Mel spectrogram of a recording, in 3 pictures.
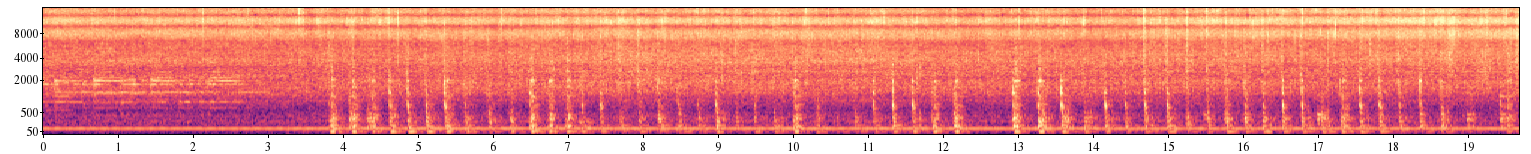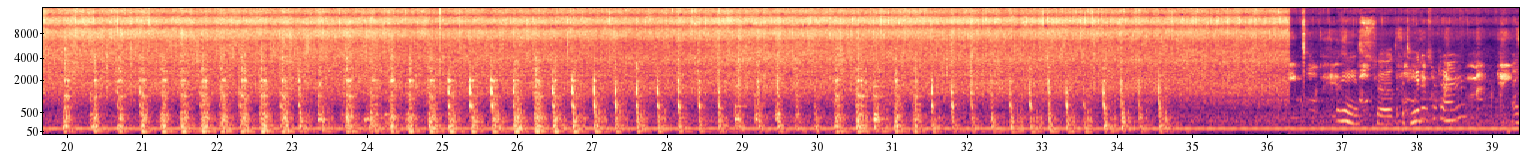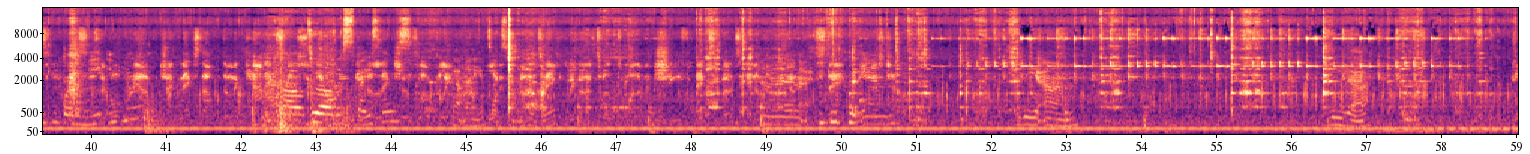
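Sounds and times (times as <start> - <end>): food sizzling: 0.0 - 36.4, 37.0 - 59.0
utensil scraping pan: 3.9 - 34.7, 42.1 - 59.0
steady low hum: 36.3 - 59.0.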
